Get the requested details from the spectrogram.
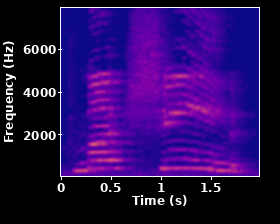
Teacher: this A is a schwa vowel. It's lazy.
